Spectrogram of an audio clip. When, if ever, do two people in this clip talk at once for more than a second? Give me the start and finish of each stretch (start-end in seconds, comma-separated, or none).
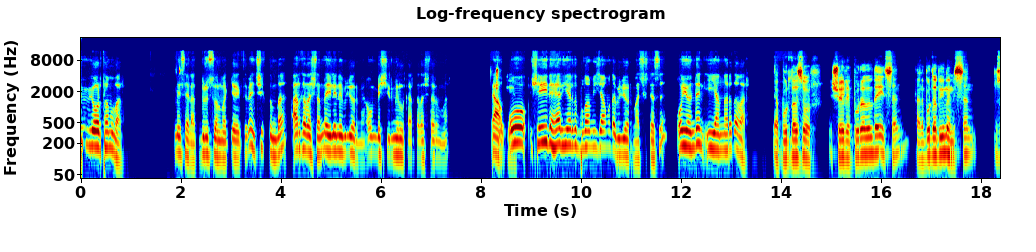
none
